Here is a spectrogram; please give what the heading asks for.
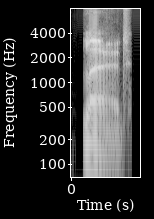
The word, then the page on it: laird: British English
